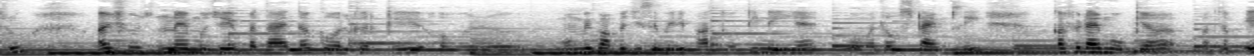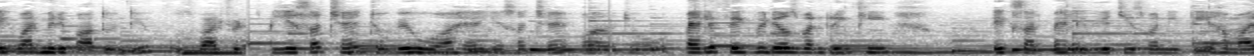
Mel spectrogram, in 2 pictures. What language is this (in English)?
Hindi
